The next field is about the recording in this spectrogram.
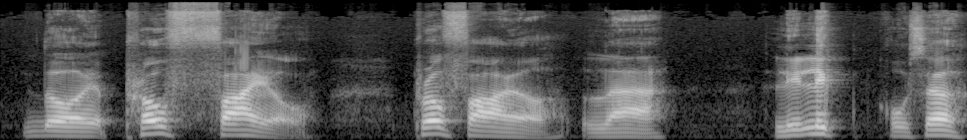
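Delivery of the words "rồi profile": normal talking voice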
